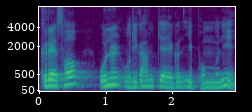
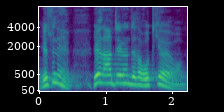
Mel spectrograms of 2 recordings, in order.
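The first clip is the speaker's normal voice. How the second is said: whiny complaint; 3 semitones higher, 5 dB louder than usual. Retold or imitated. Peter tattling to Jesus, a whiny complaint. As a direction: play Peter tattling to Jesus about his brother.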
